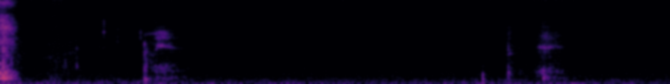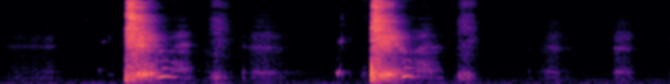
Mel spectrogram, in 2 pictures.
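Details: Morning sneezing bout from a person with a mild cold and a nose tickle: quiet sniffs, two loud explosive sneezes, then shorter sneezy bursts and sniffling.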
